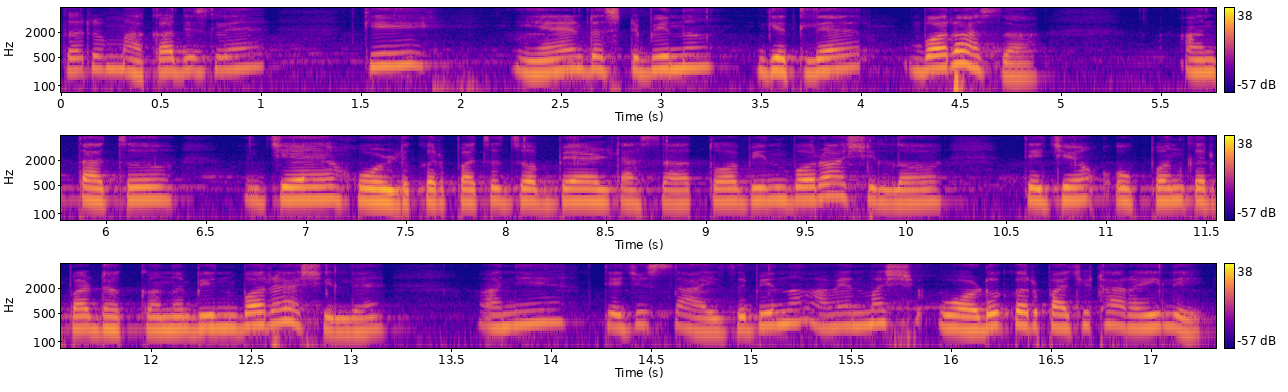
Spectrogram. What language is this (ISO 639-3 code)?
kok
